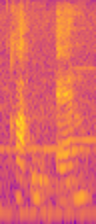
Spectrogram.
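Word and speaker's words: 困: Untuk un itu contohnya KUN artinya ngantuk, dibacanya jadi kun. K-nya aspirasi.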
